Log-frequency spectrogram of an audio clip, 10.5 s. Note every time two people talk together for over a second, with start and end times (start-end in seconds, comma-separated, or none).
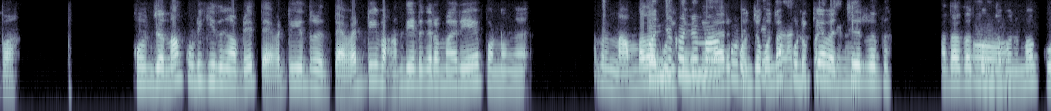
6.5-8.5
